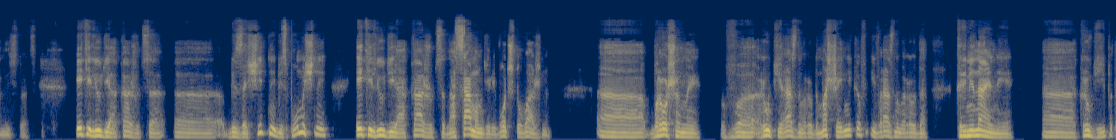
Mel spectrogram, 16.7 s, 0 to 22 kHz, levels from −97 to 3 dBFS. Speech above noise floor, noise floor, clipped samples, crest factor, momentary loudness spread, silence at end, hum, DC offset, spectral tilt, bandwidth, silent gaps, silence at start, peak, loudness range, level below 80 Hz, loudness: 38 dB; -62 dBFS; under 0.1%; 20 dB; 15 LU; 0 s; none; under 0.1%; -5.5 dB/octave; 12.5 kHz; 10.73-10.80 s, 15.36-15.62 s; 0 s; -4 dBFS; 3 LU; -62 dBFS; -24 LUFS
